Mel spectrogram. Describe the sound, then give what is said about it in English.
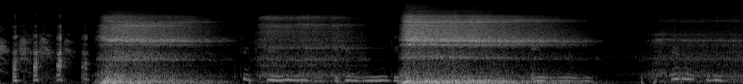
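A voice imitates the heavy, rasping breathing of a respirator under a black shiny helmet: two slow, loud inhale-exhale cycles, each long and hissing with a gravelly undertone. “And a breathing problem.”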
